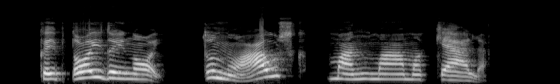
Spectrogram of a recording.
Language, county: Lithuanian, Alytus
